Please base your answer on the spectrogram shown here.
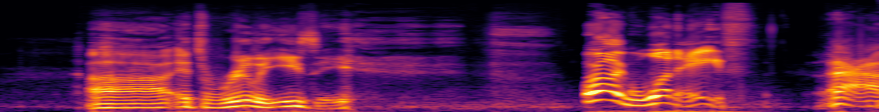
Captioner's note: laughs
